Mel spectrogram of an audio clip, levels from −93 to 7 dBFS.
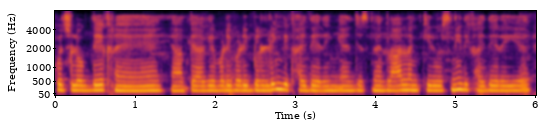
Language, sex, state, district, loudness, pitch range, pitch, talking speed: Hindi, female, Uttar Pradesh, Lalitpur, -13 LUFS, 170-180 Hz, 175 Hz, 240 wpm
